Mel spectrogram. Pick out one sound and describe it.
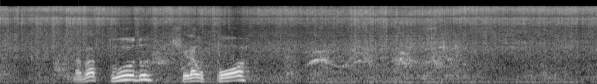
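A jet of water hisses and splashes onto concrete.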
